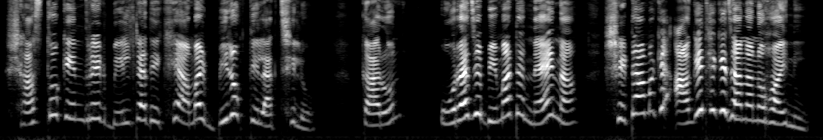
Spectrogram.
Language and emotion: Bengali, angry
